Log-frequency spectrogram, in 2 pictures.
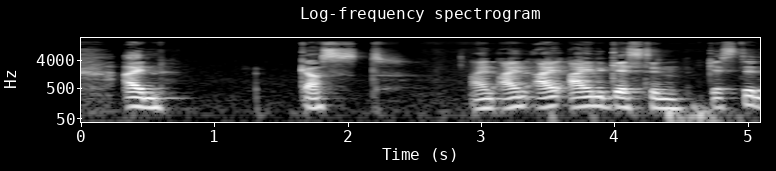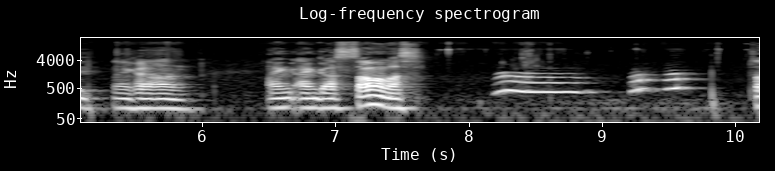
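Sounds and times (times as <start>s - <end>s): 
speech: 0.3s - 0.8s, 1.6s - 7.7s
dog whimpering in high whining cries: 8.2s - 9.8s.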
